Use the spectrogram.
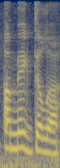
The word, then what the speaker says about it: amygdala: hub of the brain the how do you pronounce it again amygdala thank you very much thank you for me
